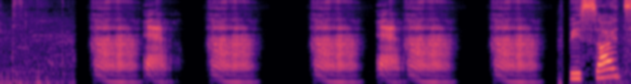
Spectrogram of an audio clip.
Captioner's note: villager noises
